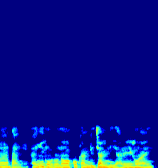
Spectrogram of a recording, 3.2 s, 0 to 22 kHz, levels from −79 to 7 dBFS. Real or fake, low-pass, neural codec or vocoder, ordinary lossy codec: real; 5.4 kHz; none; none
